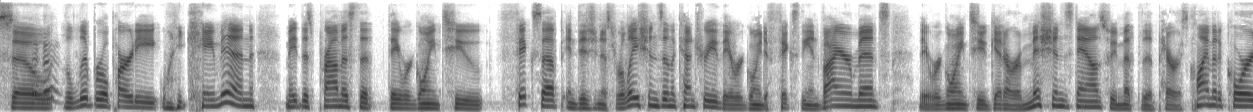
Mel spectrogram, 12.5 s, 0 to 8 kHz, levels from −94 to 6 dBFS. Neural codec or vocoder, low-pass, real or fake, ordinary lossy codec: none; 7.2 kHz; real; AAC, 48 kbps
